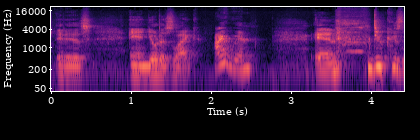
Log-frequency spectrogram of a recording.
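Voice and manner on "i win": Yoda voice. Retold or imitated. Yoda quote in retold scene.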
